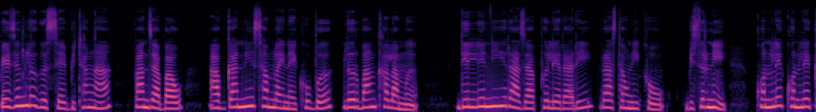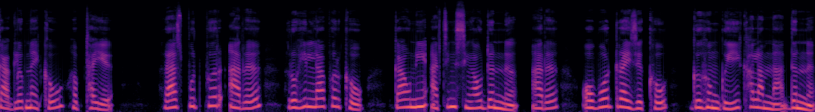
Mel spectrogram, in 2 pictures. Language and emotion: Bodo, neutral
